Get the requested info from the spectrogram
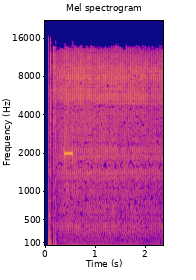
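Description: A film projector running with a fast, even clatter, as on an old film leader, after a sharp click at the start and a short high beep just under half a second in.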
